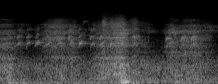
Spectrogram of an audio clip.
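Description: Outdoor park ambience: a steady background noise with faint bird chirps and insect trills, and a brief low sound about a second in.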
